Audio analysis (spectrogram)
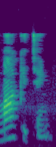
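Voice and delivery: "Marketing" with the stress on MAR; stress on stem. Shown as a demonstration. Teacher adds -ing to market, stress kept on MAR in "Marketing". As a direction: hit MAR, leave -ing light in "Marketing". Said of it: "On the, the stem and not".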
